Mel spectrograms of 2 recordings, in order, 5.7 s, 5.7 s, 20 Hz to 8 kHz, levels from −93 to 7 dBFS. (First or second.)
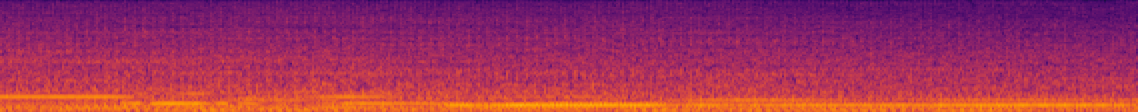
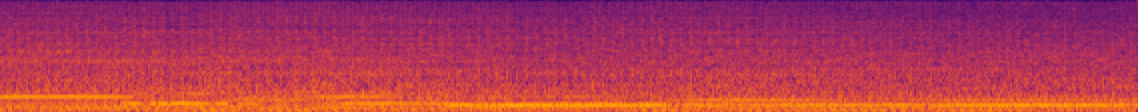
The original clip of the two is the first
